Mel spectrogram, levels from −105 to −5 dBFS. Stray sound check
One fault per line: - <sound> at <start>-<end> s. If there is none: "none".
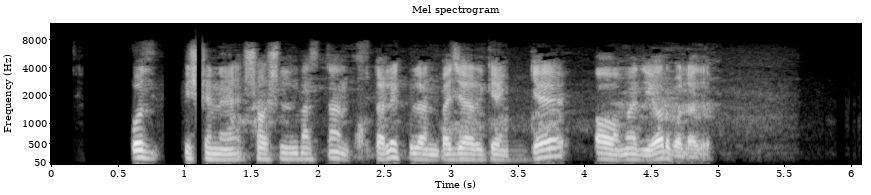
- dropout at 1.1-1.1 s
